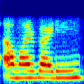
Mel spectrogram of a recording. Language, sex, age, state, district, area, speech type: Bengali, female, 18-30, West Bengal, Birbhum, urban, conversation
